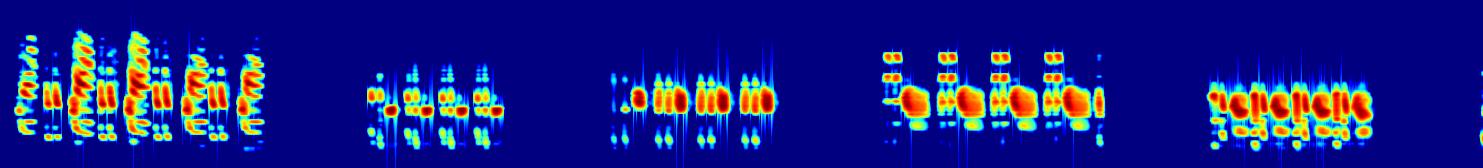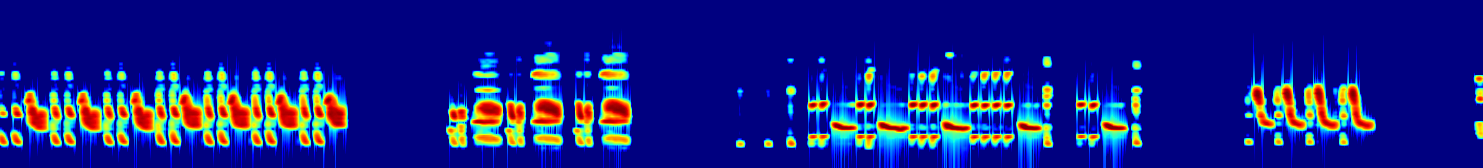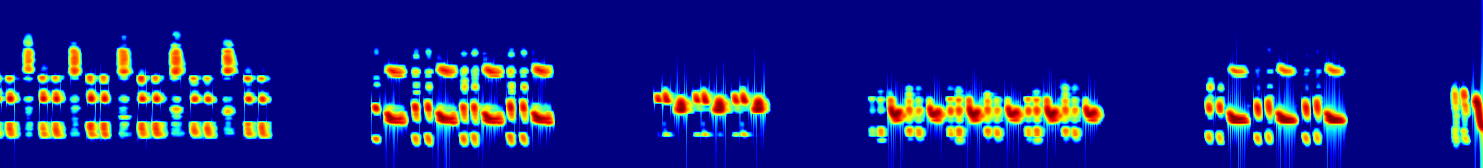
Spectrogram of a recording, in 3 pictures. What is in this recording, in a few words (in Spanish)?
tatachin, pardillo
